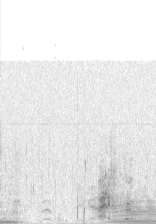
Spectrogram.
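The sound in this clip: Cattle lowing on a cattle drive at the Black Market Farm near Centennial in southern Wyoming: a few deep, harmonic moos, the last one long and sustained, over a steady low background.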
